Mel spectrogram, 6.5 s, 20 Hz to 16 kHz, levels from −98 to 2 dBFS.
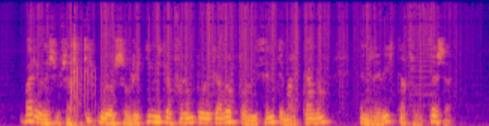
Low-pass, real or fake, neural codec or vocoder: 14.4 kHz; real; none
